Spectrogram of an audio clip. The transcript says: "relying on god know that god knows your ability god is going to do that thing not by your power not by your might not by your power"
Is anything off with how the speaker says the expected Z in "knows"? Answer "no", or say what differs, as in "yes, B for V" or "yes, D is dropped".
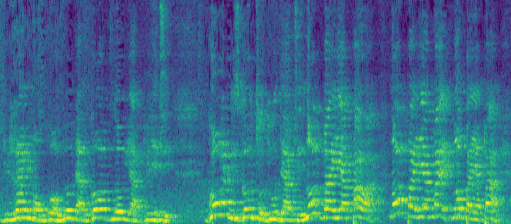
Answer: yes, Z is dropped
